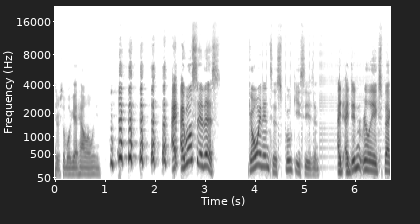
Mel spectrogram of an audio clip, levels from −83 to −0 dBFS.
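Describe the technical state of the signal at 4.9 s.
At 4.9 s the speech carries GSM signalling bursts, running from 4.13 to 5.18 s. A nearby 2G handset exchanging control traffic emits short groups of radio pulses that the audio circuitry rectifies into a 217 Hz buzz, heard as a galloping ticking sitting roughly 25 dB under the voice. On a spectrogram this shows as clustered vertical striations with a comb of harmonics spaced 217 Hz apart; the waveform shows regular spiky pulses riding on the speech.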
